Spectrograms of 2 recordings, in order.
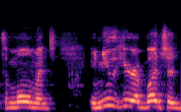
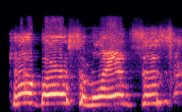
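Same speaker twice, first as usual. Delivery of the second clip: loud, booming, echoing voice, pitched high; 9 semitones higher, 6 dB louder than usual. The game master voices her calling from the distance: loud echoing voice. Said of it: "her loud voice echoing through the chambers".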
